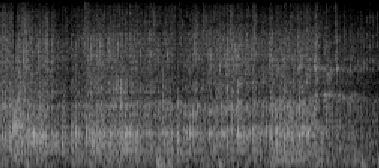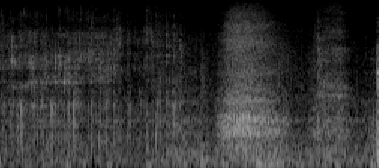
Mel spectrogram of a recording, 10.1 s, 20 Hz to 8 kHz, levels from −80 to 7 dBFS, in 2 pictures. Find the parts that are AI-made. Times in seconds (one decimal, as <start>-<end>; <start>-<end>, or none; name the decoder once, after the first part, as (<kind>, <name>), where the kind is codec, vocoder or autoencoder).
0.0-1.1 (vocoder, BigVGAN v2); 3.2-7.4; 8.5-9.6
